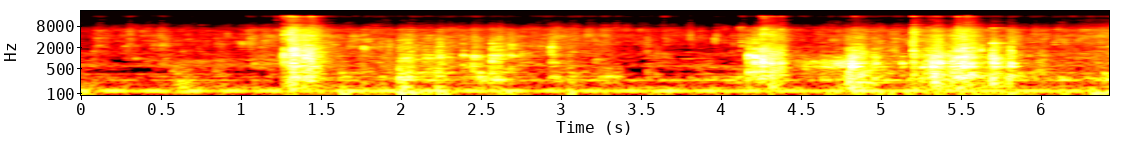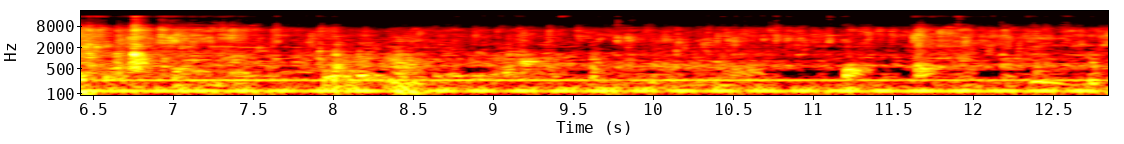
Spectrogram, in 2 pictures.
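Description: Water splashing and pouring at a faucet into plastic laundry basins during hand-washing of clothes, with loud bursts about a second in and again around four to six seconds, then a quieter trickle.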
